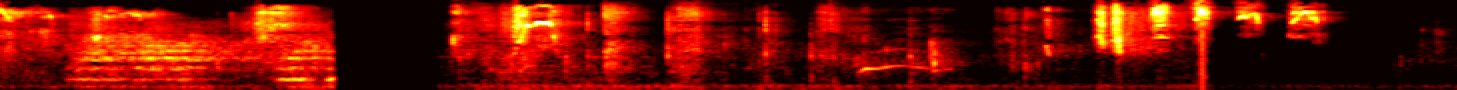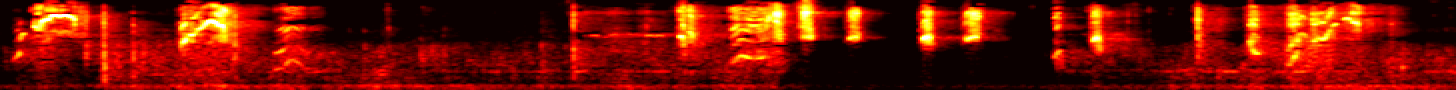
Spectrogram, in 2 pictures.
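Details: Angry baby macaque shouting after being refused milk by its mother: an opening tonal, wavering cry, then bursts of harsh, high-pitched screeches in clusters separated by short silences.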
